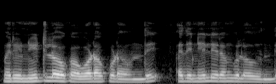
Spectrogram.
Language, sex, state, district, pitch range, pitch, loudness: Telugu, male, Telangana, Adilabad, 130-145 Hz, 140 Hz, -16 LUFS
